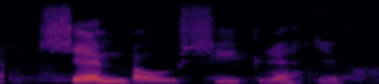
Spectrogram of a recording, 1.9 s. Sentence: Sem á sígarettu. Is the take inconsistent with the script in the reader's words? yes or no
no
